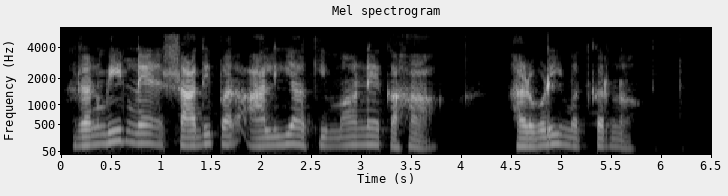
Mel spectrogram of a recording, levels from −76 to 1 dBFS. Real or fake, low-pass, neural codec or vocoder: real; 5.4 kHz; none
